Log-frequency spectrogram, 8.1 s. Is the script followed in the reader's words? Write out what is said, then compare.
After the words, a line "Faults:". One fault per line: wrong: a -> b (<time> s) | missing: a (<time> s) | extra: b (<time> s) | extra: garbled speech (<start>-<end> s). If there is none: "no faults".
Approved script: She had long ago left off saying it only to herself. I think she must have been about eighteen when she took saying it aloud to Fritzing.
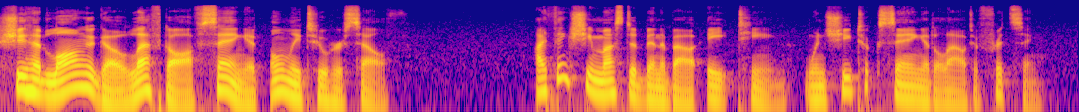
She had long ago left off saying it only to herself. I think she must have been about eighteen when she took saying it aloud to Fritzing.
Faults:
no faults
